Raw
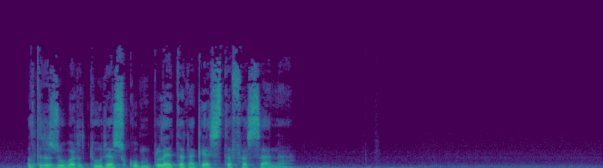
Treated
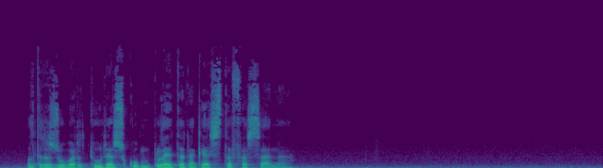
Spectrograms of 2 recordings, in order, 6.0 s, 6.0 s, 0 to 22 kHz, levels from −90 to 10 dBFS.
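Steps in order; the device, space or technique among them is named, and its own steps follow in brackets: car interior (peaking EQ 110 Hz +6.5 dB 0.85 oct; treble shelf 4.3 kHz -7.5 dB; brown noise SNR 24 dB); trim -5 dB

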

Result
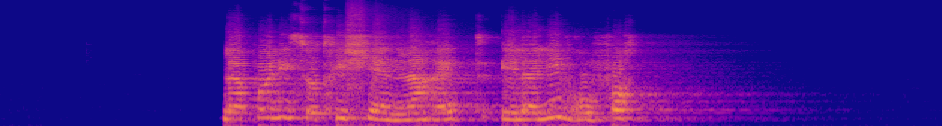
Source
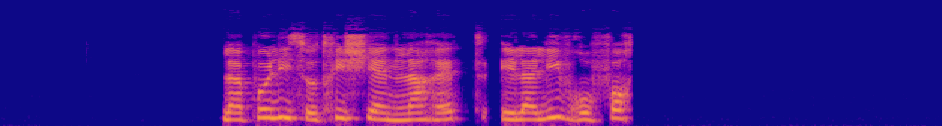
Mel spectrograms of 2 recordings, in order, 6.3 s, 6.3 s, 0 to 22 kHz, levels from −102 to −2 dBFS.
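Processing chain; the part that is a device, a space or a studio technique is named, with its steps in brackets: 1.52–2.25 s: high-pass 410 Hz 12 dB/octave; tube preamp driven hard (valve stage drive 29 dB, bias 0.35; bass shelf 130 Hz -7 dB; treble shelf 4.5 kHz -7 dB); two-slope reverb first 0.21 s, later 1.8 s, from -20 dB, DRR 0 dB

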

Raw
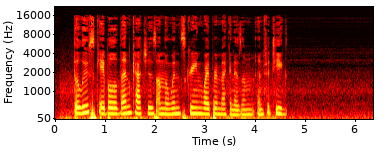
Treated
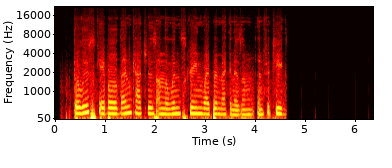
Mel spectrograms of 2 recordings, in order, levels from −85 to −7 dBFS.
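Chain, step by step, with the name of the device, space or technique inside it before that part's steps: early transistor amplifier (crossover distortion -39 dBFS; slew-rate limiter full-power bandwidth 45 Hz); 1.36–1.76 s: high-pass 80 Hz

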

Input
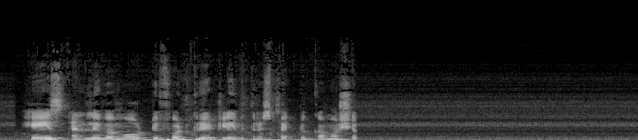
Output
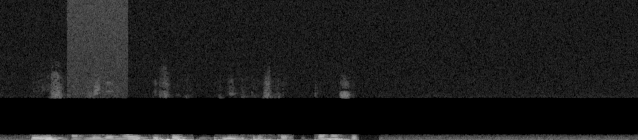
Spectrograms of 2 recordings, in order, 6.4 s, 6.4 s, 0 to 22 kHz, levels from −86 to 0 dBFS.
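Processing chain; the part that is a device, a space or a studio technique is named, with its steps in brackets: worn cassette (low-pass 6.6 kHz 12 dB/octave; wow and flutter; level dips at 1.94/2.94/3.59 s, 200 ms -23 dB; white noise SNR 32 dB); 0.67–1.28 s: tilt EQ +3.5 dB/octave; FFT band-reject 840–6700 Hz

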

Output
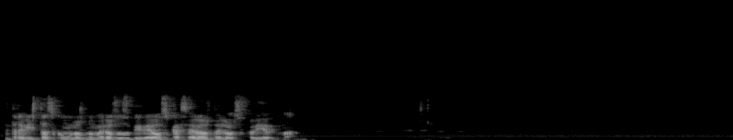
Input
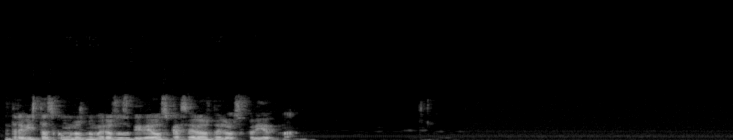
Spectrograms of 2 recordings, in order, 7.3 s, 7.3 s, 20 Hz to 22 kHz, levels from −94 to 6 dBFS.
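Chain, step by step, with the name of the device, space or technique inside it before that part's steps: filter by subtraction (in parallel: low-pass 660 Hz 12 dB/octave + polarity flip); on the sum: trim -9 dB

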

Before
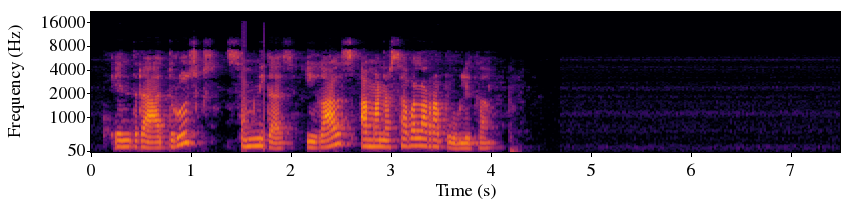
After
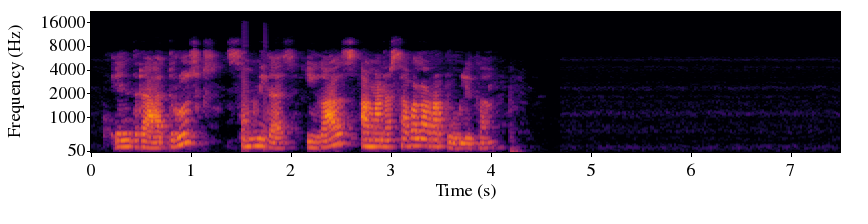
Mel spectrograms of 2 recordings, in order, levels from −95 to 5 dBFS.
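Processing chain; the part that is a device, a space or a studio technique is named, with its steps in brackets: double-tracked vocal (doubling 26 ms -9 dB; chorus 1.9 Hz, delay 17 ms, depth 6.4 ms)

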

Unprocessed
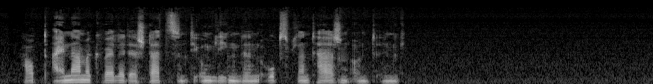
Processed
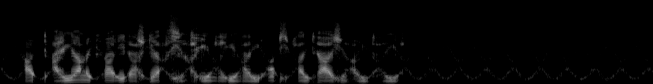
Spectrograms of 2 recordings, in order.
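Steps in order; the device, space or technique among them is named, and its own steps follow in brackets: 1.62–2.05 s: high-order bell 2.1 kHz +12 dB 2.4 oct; talk box (valve stage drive 15 dB, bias 0.65; talking filter a-i 3.7 Hz); trim +1 dB

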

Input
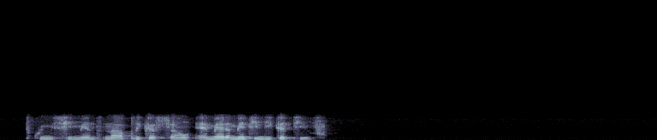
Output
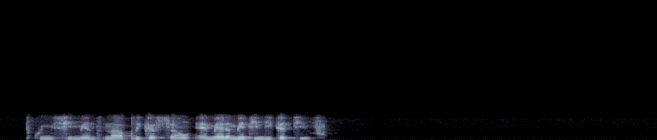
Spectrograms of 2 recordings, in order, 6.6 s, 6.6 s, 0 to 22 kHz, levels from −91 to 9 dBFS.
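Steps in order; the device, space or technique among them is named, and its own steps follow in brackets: low shelf boost with a cut just above (bass shelf 79 Hz +6.5 dB; peaking EQ 300 Hz -3.5 dB 0.66 oct); trim +2 dB

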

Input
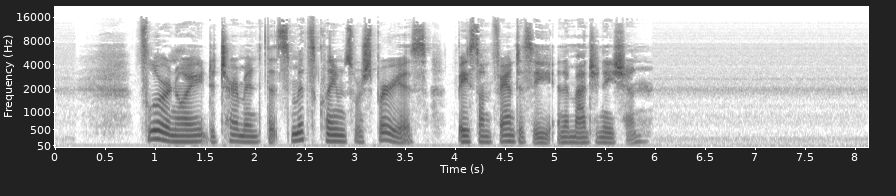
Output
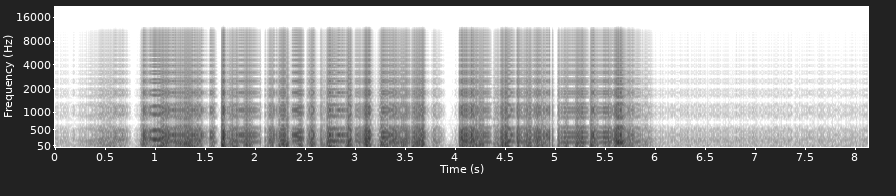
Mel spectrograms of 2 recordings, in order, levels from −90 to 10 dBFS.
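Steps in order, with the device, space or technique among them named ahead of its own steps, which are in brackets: crushed at another speed (playback speed 2×; sample-and-hold 31×; playback speed 0.5×); trim +1.5 dB

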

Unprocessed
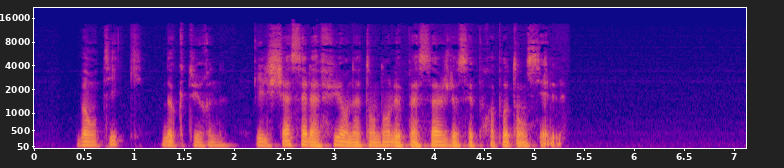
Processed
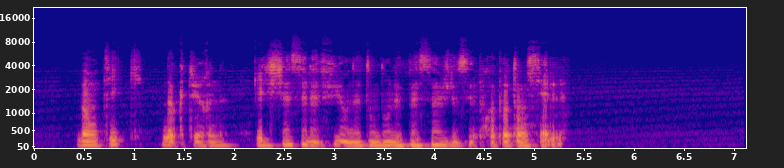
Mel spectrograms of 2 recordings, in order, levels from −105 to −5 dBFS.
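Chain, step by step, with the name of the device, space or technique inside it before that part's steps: 2.28–4.40 s: FFT filter 190 Hz 0 dB, 280 Hz -23 dB, 550 Hz -24 dB, 1.6 kHz -10 dB, 2.7 kHz -13 dB, 4 kHz +6 dB, 5.7 kHz -1 dB; barber-pole flanger into a guitar amplifier (endless flanger 3.2 ms +0.67 Hz; saturation -24 dBFS, distortion -19 dB; cabinet simulation 110–3800 Hz, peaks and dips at 160 Hz -8 dB, 730 Hz -7 dB, 1.9 kHz +7 dB); trim +2 dB

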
